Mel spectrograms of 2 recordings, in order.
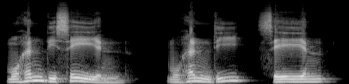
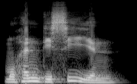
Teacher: Don't confuse this ending with the ending of the dual. The spoken ending of the dual, as we explained before, is in with fatha, in, while the ending of the masculine plural in speaking is in with kasra, in.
